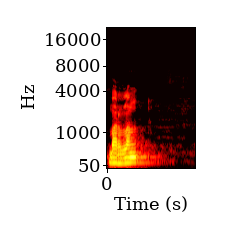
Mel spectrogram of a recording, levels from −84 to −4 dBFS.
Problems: low volume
